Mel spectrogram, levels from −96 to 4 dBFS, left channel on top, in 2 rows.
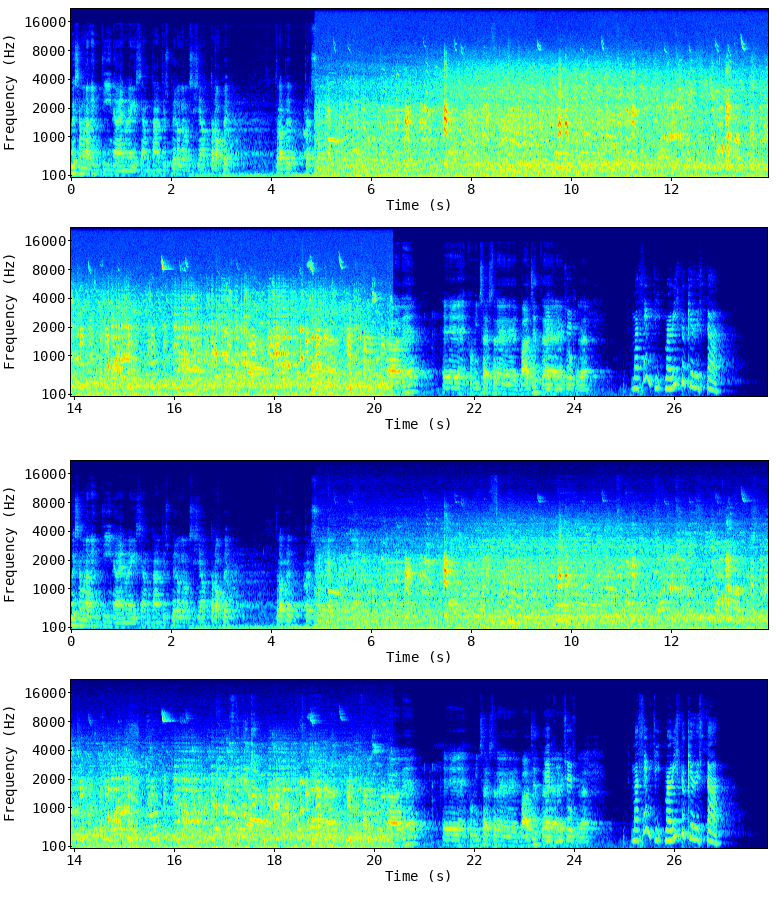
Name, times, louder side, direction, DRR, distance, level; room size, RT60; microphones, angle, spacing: voice 1, 0.0-3.3 4.1-9.0 9.6-13.1 13.5-15.3 16.1-19.4 19.8-20.9 21.4-24.4, left 1 dB, 20° left, 1.0 m, -39 dB
Bark, 2.3-9.4, equal, 85° left, 4.0 m, -49 dB
Fowl, 4.9-20.4, left 4 dB, 60° left, 0.6 m, -29 dB
voice 2, 8.3-9.0 15.0-15.8 17.2-17.7 23.4-24.0 25.1-26.9, right 3 dB, 30° right, 0.4 m, -41 dB
Wind instrument woodwind instrument, 10.9-14.8, right 2 dB, 85° right, 1.7 m, -56 dB
19.5 x 7.1 x 3.6 m
head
